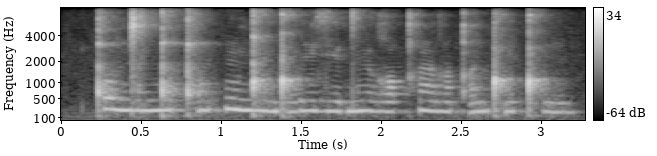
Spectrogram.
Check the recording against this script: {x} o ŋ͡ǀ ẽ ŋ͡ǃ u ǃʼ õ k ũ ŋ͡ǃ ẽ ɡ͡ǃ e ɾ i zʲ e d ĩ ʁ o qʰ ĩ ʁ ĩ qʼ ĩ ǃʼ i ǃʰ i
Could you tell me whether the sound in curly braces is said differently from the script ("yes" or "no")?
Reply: yes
